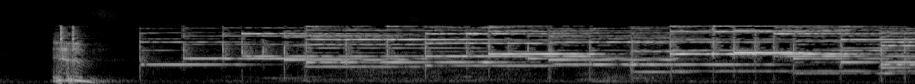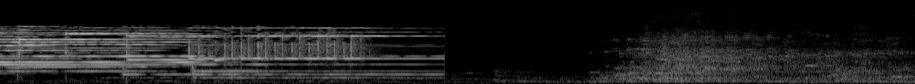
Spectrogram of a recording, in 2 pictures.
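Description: A bell choir in a Hershey's Kisses TV commercial plays a bright Christmas melody: clear ringing bell notes overlap and sustain for about twelve seconds, then stop abruptly, leaving a soft, breathy rustle like quiet chuckling.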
